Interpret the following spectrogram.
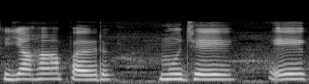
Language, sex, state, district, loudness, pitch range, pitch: Hindi, female, Haryana, Rohtak, -15 LUFS, 230-245 Hz, 235 Hz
